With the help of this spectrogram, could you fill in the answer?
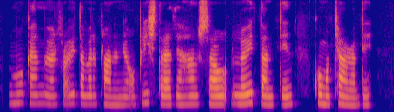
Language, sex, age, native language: Icelandic, female, 20-29, Icelandic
